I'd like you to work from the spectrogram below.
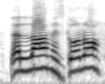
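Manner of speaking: high, loud triumphant shriek. A narrator's reading. Witch to her audience, loud gleeful shriek. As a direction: crow with delight. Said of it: "shrieked the Grand High Witch".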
